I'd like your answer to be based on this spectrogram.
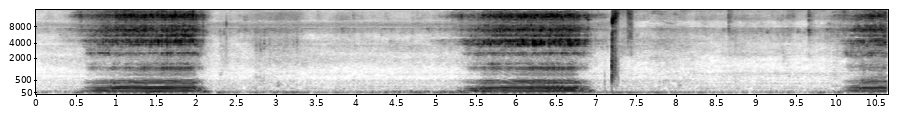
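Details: Loud, low, buzzing snores on each in-breath, about 13 breaths a minute, with quiet exhalations between, from a sleeping dog lying in a cone (radar dish of shame): ordinary snoring.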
